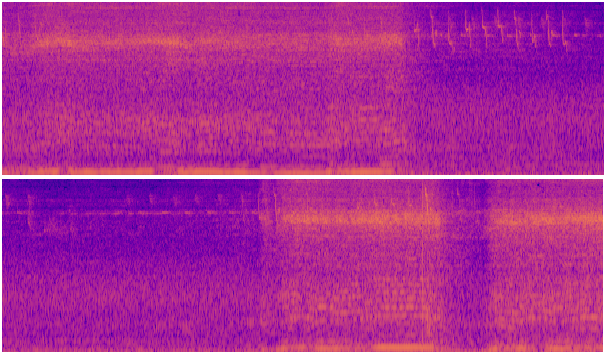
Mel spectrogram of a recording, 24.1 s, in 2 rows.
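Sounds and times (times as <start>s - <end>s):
bird chirping: 8.2s - 17.8s.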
